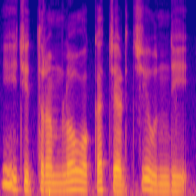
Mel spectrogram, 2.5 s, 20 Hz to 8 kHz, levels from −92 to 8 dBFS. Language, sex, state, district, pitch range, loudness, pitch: Telugu, male, Telangana, Hyderabad, 115-135 Hz, -17 LUFS, 125 Hz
